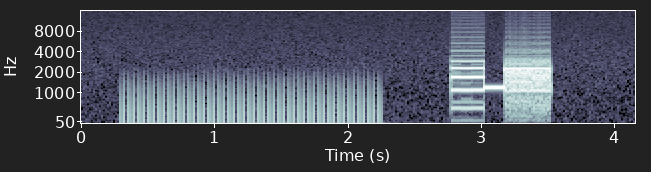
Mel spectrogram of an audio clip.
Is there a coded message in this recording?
Yes: caller ID data burst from 0.3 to 3.5 s, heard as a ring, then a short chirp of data, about 1200 baud.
